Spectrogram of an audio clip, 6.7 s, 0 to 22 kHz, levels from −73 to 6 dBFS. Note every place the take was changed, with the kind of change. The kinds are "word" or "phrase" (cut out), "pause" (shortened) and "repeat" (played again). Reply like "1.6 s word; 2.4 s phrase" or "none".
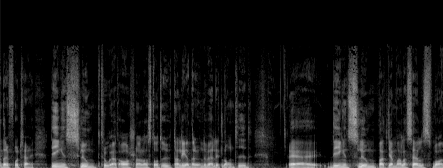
none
